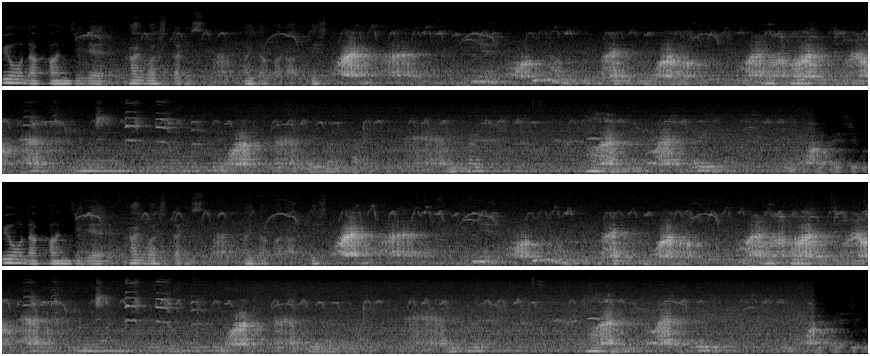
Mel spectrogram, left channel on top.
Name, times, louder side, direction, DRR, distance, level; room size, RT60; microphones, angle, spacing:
voice 1, 0.0-3.2 3.5-3.7 7.6-8.1 8.5-8.7 9.4-10.1 14.5-14.8, equal, ahead, 8 dB, 0.5 m, -33 dB
sound 1, 0.7-16.8, right 1 dB, 15° right, 1.1 m, -31 dB
voice 2, 4.7-5.0 5.3-7.5 7.9-9.6 10.1-10.9 11.2-14.1 14.6-17.3, equal, 75° left, -7 dB, 2.7 m, -38 dB
sound 2, 6.9-13.0, right 1 dB, 75° right, 1.7 m, -45 dB
17.5 x 10.5 x 2.9 m, 1.0 s
head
